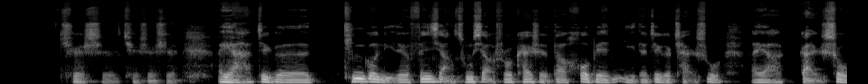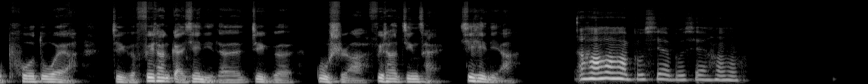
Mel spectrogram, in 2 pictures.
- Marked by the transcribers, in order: laugh; laughing while speaking: "哦，不谢不谢"; laugh; other background noise
- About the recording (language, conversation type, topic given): Chinese, podcast, 你最早一次亲近大自然的记忆是什么？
